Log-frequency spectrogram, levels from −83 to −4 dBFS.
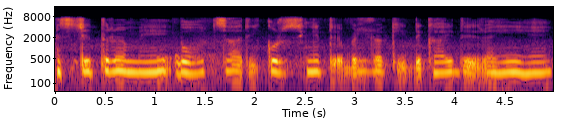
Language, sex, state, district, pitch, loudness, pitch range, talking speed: Hindi, female, Jharkhand, Jamtara, 210 Hz, -21 LUFS, 205-220 Hz, 145 wpm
